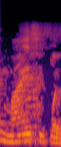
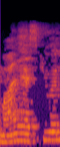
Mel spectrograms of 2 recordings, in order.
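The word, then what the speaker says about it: MySQL: Database पे काम करेंगे, माई सीक्वल पर। तो देखो माई और एसक्यूएल, तो इसको आप कैसे प्रोनाउंस करेंगे, माई एसक्यूएल भी बोलेंगे या माई सीक्वल भी बोल सकते हैं।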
